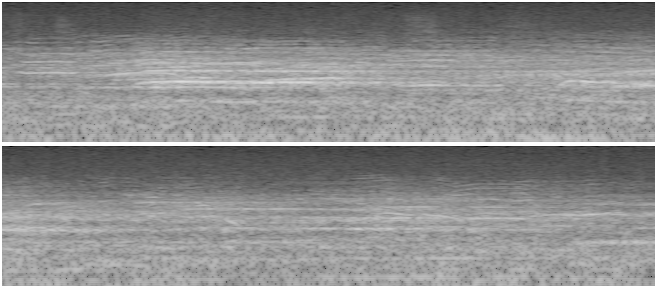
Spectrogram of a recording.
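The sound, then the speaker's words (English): Many people locked in their homes by Chinese authorities scream and wail at once from high-rise apartments in Shanghai, a continuous, overlapping chorus of high, drawn-out cries that rises and falls without pause and holds no clear words. “screams of people from high-rises in Shanghai locked in their homes by Chinese authorities.”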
